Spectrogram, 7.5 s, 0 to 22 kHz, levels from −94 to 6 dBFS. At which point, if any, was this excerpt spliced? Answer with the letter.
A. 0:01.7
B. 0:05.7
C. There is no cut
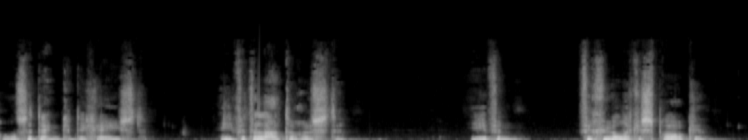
C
